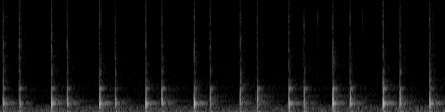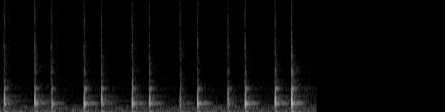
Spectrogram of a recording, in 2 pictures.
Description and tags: Pounding Tire
Pads of fingers hitting top of bike tire--like a horse running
